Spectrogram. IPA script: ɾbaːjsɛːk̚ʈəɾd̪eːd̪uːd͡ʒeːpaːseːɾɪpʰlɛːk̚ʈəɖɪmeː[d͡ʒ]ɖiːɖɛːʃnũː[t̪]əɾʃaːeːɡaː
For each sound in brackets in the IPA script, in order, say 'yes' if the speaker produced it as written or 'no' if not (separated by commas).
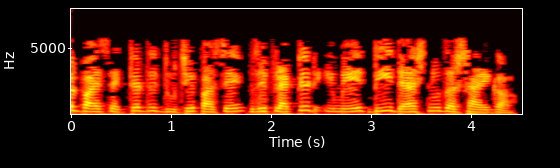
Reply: yes, no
